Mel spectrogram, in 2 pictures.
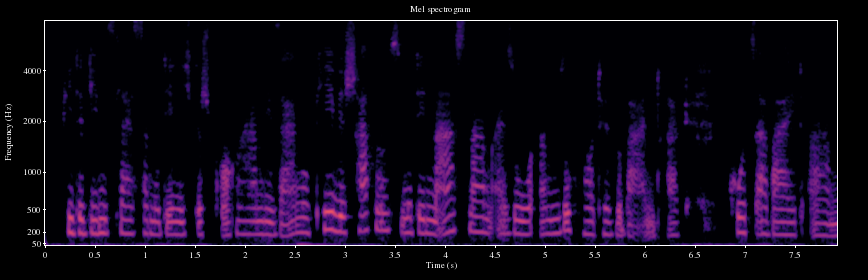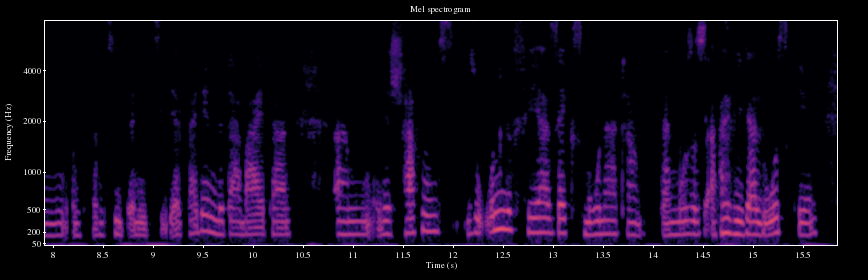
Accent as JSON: {"language": "German", "region": "Berlin", "country": "Germany", "said": "in Berlin, also ich komme ja aus Berlin"}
